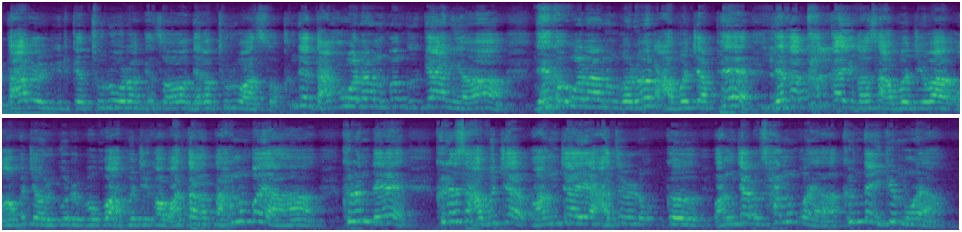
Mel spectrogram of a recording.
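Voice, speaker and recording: A preacher voicing a sulking, indignant young prince who whines and complains with exasperation. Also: male voice, very high voice, fairly quick, a bit bright, roomy sound, recorded from a distance. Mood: aggrieved.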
